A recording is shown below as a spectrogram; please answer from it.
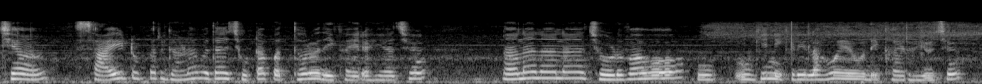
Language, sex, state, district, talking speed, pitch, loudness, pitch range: Gujarati, female, Gujarat, Valsad, 115 wpm, 240 Hz, -17 LUFS, 220-270 Hz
